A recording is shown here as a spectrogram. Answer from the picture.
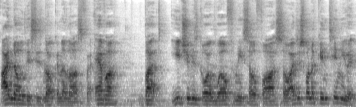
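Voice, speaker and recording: A man with an American accent talks at a fairly quick pace and medium pitch with ordinary pitch variation, amid noticeable background noise and audible room echo. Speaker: travel vlogger. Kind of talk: casual Q&A vlog.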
